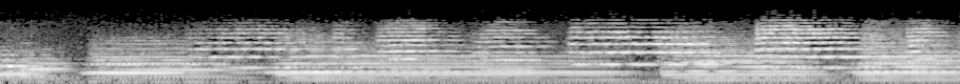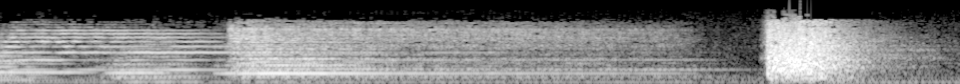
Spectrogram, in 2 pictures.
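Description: One sharp, loud pistol shot at target practice cracks out suddenly near the end, after a long stretch of sustained music.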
